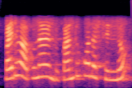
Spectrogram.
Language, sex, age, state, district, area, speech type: Assamese, female, 60+, Assam, Nagaon, rural, conversation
